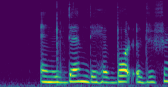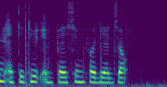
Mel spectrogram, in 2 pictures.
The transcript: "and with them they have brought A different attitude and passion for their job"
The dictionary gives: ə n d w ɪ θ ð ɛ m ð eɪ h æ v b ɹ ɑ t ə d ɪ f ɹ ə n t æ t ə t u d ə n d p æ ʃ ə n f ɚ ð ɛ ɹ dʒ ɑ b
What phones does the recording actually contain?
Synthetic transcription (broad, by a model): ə n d w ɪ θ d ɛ m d eɪ h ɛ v b ɑ t ə d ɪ f ɹ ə n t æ t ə t u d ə n p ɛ ʃ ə n f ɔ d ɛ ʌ dʒ ɑ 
